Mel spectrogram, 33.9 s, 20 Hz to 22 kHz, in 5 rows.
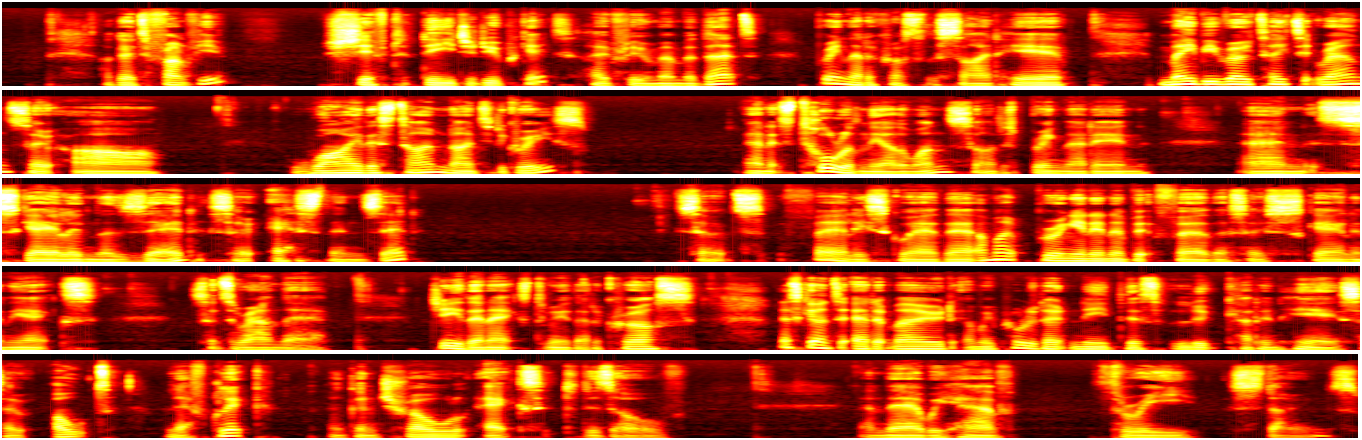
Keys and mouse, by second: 0.0 KP_1, 1.8 shift+d, 4.5-4.9 drag, 6.9 r, 8.3 y, 8.9 9, 9.0 0, 9.5 Return, 10.7 g, 12.5 click, 13.4 s, 14.1 z, 16.6 click, 17.0 g, 17.8-19.0 drag, 19.0 s, 19.4 x, 20.8-21.8 drag, 21.8 g, 22.5 x, 24.2 Tab, 26.4 alt+click, 29.4 ctrl+x, 31.2 Tab.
